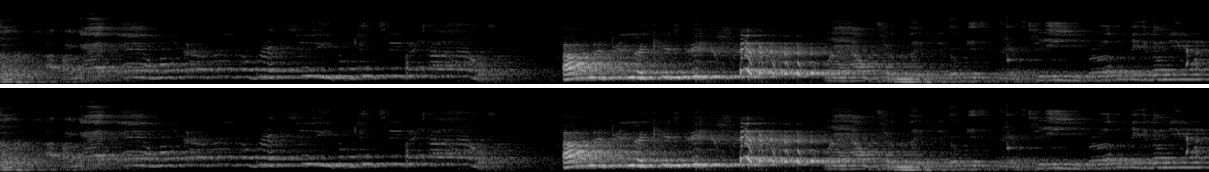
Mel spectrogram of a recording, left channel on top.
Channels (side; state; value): both; identical; correlation 1.00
